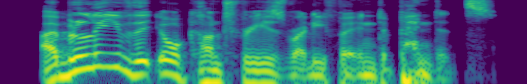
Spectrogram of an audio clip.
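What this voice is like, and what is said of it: Fake old-fashioned British accent. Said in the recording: “I'm going to put on like this old fake British one”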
